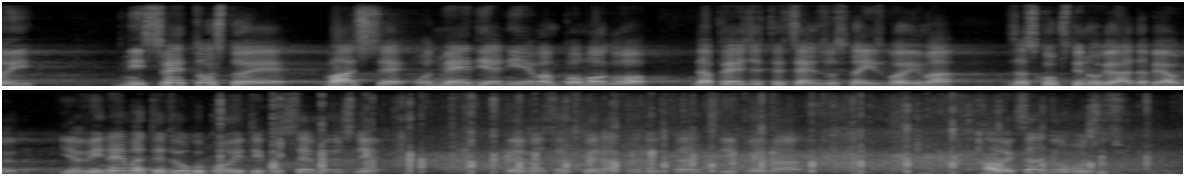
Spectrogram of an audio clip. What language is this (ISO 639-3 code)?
srp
